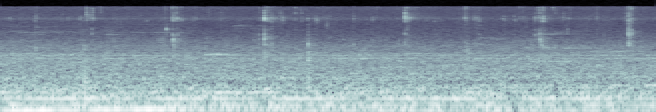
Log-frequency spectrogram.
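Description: A person chewing a mouthful of nasi uduk (coconut rice with side dishes), with scattered soft wet clicks, over a low steady hum.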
